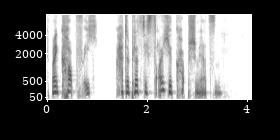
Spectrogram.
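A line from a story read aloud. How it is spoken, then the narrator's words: Sudden squeaky gasp. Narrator (German): keuchte Lotte plötzlich mit piepsender Stimme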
